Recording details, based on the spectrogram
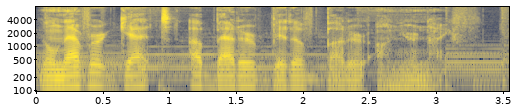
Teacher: Notice the loose assonance of the E or schwa vowels.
